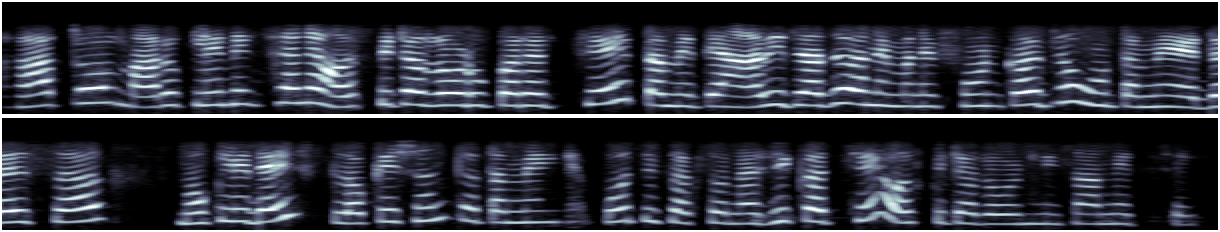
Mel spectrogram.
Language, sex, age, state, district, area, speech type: Gujarati, female, 18-30, Gujarat, Kutch, rural, conversation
